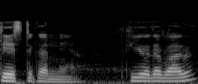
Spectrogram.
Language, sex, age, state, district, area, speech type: Dogri, male, 18-30, Jammu and Kashmir, Reasi, rural, spontaneous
